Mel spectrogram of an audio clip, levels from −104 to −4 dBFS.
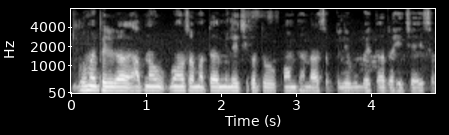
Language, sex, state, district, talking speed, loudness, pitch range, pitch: Maithili, male, Bihar, Saharsa, 260 wpm, -19 LUFS, 120-130 Hz, 125 Hz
